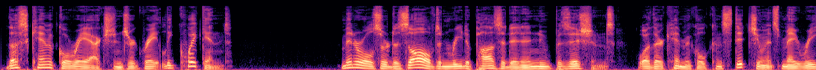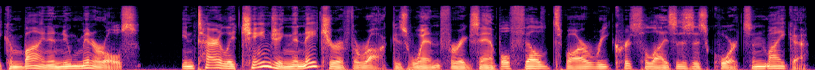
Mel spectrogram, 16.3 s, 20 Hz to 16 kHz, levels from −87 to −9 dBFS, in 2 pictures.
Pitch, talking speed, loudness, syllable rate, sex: 105 Hz, 145 wpm, -16 LUFS, 5.6 syllables/s, male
